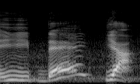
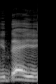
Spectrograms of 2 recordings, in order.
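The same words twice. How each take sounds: First: "ideia" broken into separate syllables. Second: Said in the usual way. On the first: Shown as a demonstration. Teacher separating the little word, syllabified "ideia". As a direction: stretch "ideia" out, one syllable after another. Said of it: "quando eu faço a separação". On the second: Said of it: "a separação da palavrinha ideia".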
